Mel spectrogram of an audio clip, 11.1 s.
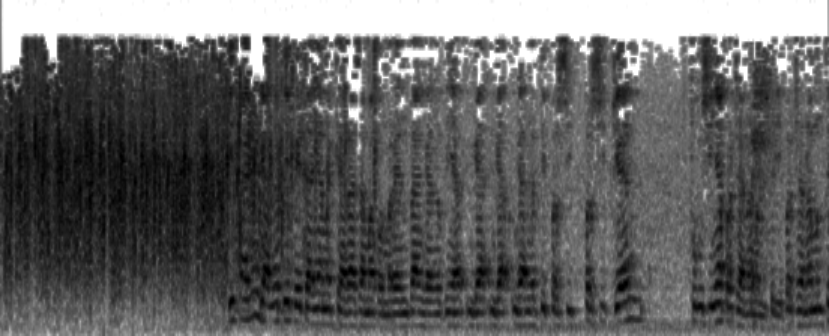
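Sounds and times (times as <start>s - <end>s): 
applause for a speaker during a discussion: 0.0s - 4.4s
speech: 3.0s - 11.0s.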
